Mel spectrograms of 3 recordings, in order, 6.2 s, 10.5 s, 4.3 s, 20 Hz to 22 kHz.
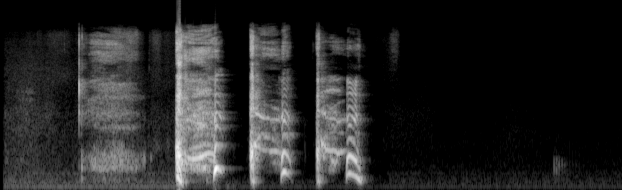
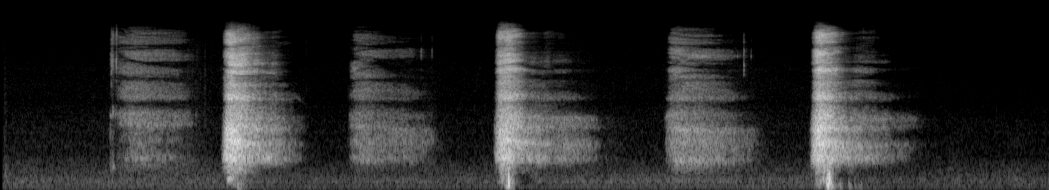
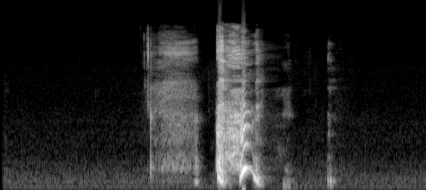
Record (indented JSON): {
  "three_cough_length": "6.2 s",
  "three_cough_amplitude": 32768,
  "three_cough_signal_mean_std_ratio": 0.27,
  "exhalation_length": "10.5 s",
  "exhalation_amplitude": 22265,
  "exhalation_signal_mean_std_ratio": 0.28,
  "cough_length": "4.3 s",
  "cough_amplitude": 32768,
  "cough_signal_mean_std_ratio": 0.22,
  "survey_phase": "beta (2021-08-13 to 2022-03-07)",
  "age": "45-64",
  "gender": "Female",
  "wearing_mask": "No",
  "symptom_none": true,
  "symptom_onset": "3 days",
  "smoker_status": "Never smoked",
  "respiratory_condition_asthma": false,
  "respiratory_condition_other": false,
  "recruitment_source": "REACT",
  "submission_delay": "3 days",
  "covid_test_result": "Negative",
  "covid_test_method": "RT-qPCR",
  "influenza_a_test_result": "Unknown/Void",
  "influenza_b_test_result": "Unknown/Void"
}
